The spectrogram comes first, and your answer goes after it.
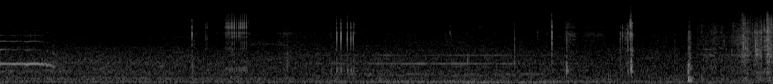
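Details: Four street cats roaming a community are offered real cat food; one short, tonal meow opens the clip, then faint drawn-out mewing lines under scattered clicks and rustling, with a low background hum.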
